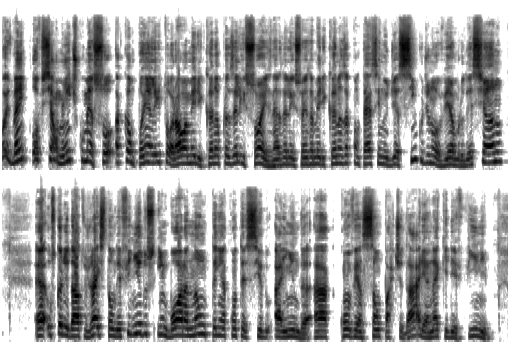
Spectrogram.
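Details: Adult man speaking Portuguese; normal speech.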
